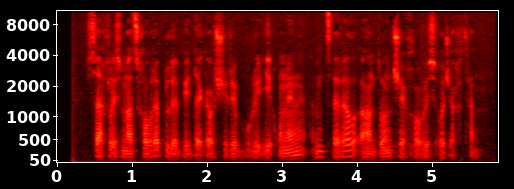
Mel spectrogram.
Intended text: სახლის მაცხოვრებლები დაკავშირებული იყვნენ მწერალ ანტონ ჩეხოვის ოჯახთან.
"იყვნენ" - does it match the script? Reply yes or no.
yes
